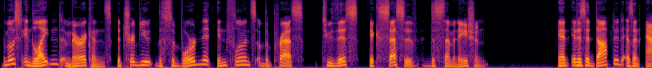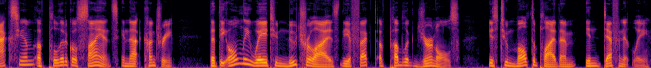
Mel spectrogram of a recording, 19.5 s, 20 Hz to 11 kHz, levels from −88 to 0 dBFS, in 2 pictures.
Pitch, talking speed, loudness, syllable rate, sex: 135 Hz, 135 wpm, -21 LUFS, 5.3 syllables/s, male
